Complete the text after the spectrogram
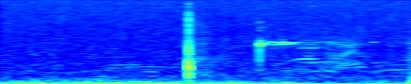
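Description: A baseball smacks into a catcher's mitt.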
